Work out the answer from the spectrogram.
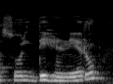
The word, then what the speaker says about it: Sol de Janeiro: البدي كريم ده من سول دي هنرو او سول دي جينيرو طبعا النطق الصح بتاع سول دي هانرو عشان هي بقى بالاسباني وكده وهو اسمه برازيليان بوم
